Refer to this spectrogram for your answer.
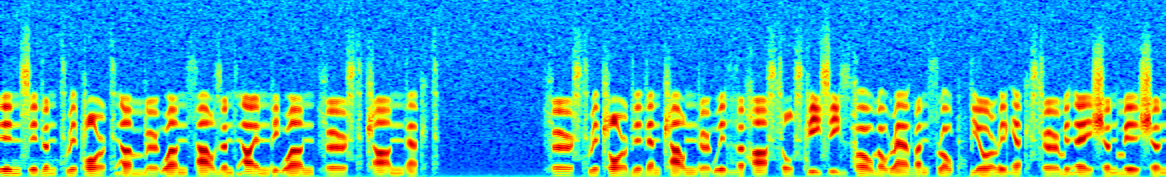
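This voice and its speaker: Using a put-on character voice, a man speaks at a moderate pace with a very deep, low pitch and monotone, flat intonation. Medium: audio drama. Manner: flat, formal.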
